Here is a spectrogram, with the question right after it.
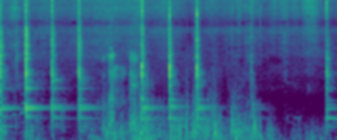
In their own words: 古代には楽器として、また危険なときに危険を知らせるために使用されました。石を叩くと大きな音がします。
